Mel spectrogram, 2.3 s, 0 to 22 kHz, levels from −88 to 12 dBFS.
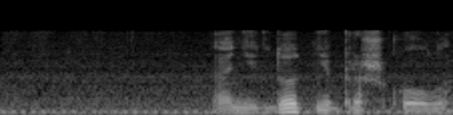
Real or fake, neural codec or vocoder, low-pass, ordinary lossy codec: real; none; 7.2 kHz; none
